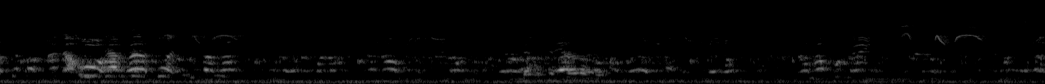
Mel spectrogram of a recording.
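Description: Faint, indistinct voices of people some way off, with birds chirping now and then, most clearly near the end.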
